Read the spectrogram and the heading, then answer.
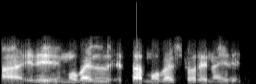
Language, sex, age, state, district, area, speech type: Telugu, male, 30-45, Telangana, Khammam, urban, conversation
